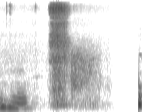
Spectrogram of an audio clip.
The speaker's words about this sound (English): I said I was going to sniffle a lot on this. That's fair. It's the season. Before we started, I was like, if I sniffle a lot, I'm sorry.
